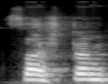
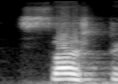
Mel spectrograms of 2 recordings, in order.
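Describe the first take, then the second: First: षष्टम with an added 'am' ending; wrong pronunciation. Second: षष्ठ stopping at 'th', no m; correct pronunciation. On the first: Teacher showing the faulty word, ending in 'tam'. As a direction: close षष्टम on an m. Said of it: "गलत". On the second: Teacher giving the right word, without the 'am'. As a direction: end षष्ठ right on the consonant cluster. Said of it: "सही है". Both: Shown as a demonstration.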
